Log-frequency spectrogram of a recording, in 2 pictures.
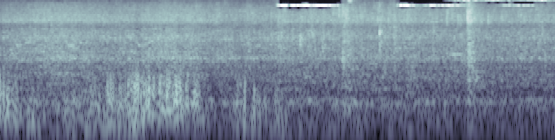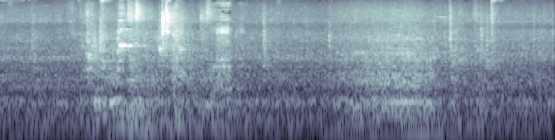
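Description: Debris clatters and thuds as it is tossed into a truck.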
